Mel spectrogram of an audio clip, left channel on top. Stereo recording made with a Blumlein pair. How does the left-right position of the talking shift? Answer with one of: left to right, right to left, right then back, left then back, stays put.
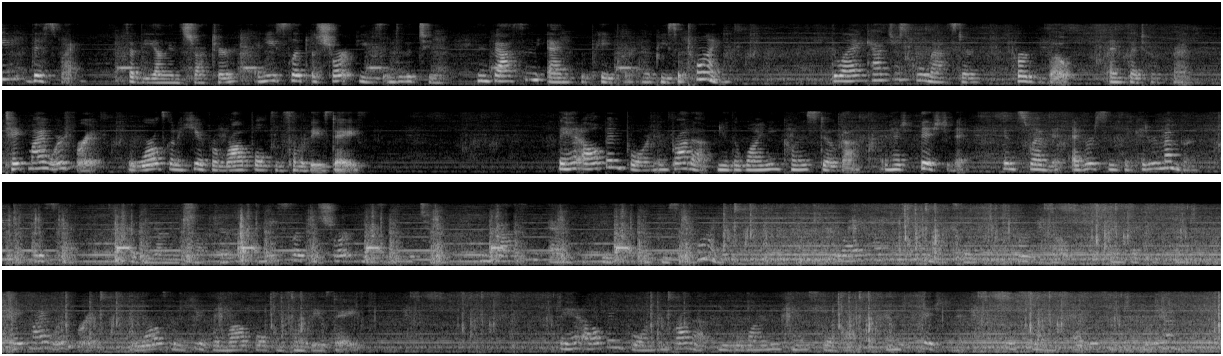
stays put.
